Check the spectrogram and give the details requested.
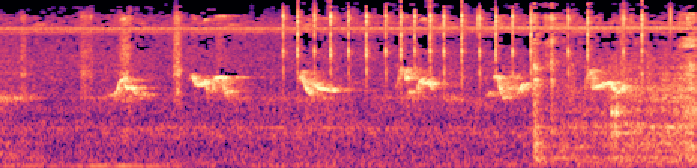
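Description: A small bird chirping over and over, a short chirp about every half second. A little after three and a half seconds in, a steadier noise comes up underneath.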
